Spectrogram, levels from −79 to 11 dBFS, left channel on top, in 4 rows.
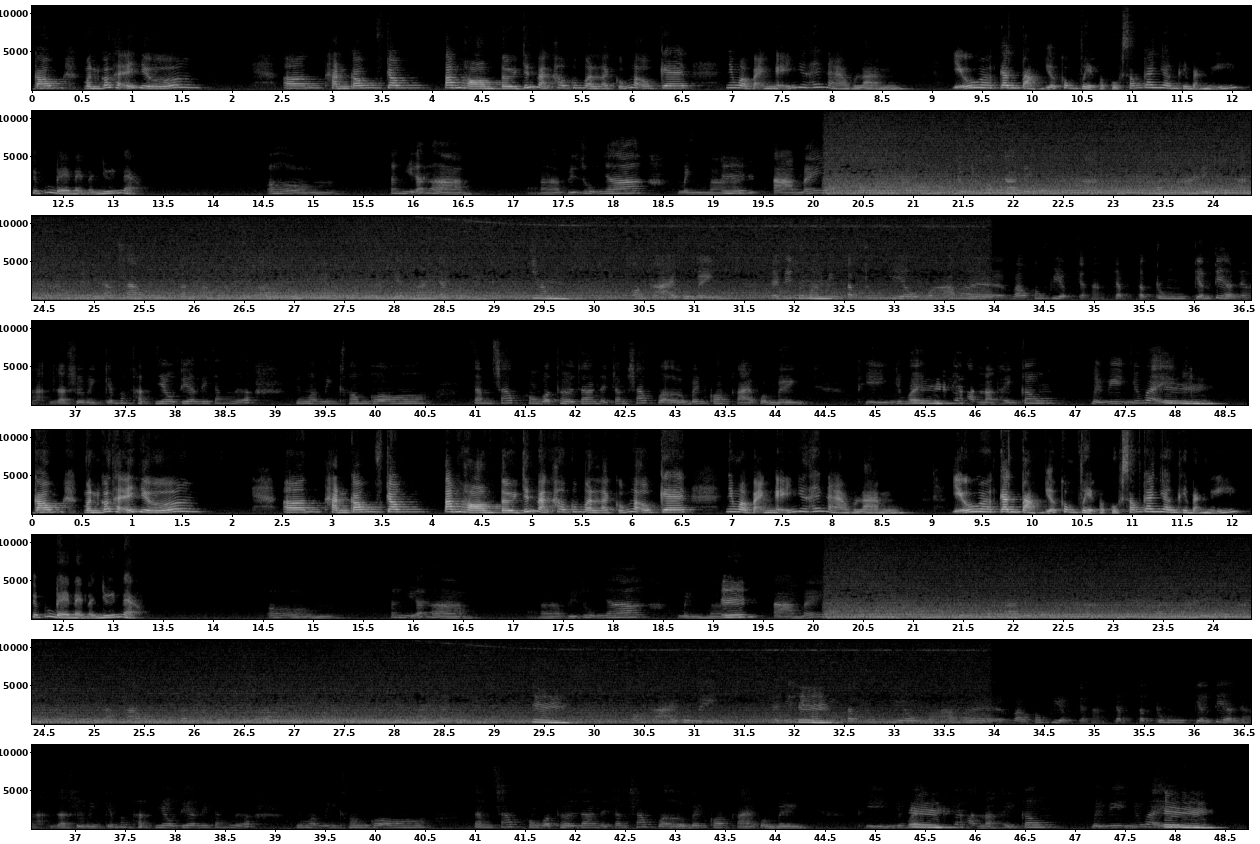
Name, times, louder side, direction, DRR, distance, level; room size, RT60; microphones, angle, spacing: voice 1, 0.0-1.7 2.2-8.8 9.2-13.3 19.1-19.4 29.4-29.8 32.0-32.4 45.3-45.8 47.9-48.5, right 5 dB, 45° right, 0.4 m, -28 dB
voice 2, 14.5-15.4 15.8-16.7 17.1-20.2 20.6-29.6 30.4-32.5 32.7-40.7 41.0-44.6 44.9-46.8 47.2-48.2, left 3 dB, 80° left, 1.2 m, -43 dB
sound 1, 20.1-34.0, left 1 dB, 15° left, 0.6 m, -38 dB
14.0 x 5.2 x 2.3 m
head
